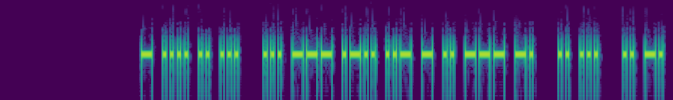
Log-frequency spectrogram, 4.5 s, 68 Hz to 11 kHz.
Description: Morse code, heard as a keyed tone, about 50 wpm, 700 Hz. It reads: THIS SOLUTION IS IN
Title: Sentences from Top 1300 Words 50wpm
